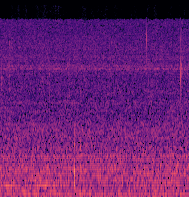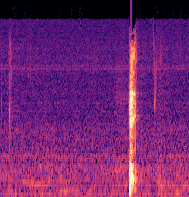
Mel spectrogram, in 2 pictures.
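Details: A single sharp, abrupt hiccup in a quiet room, with a few faint clicks beforehand: hiccup.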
